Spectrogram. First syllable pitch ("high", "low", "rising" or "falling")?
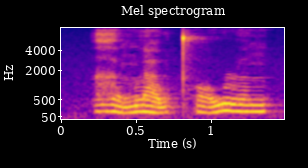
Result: low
